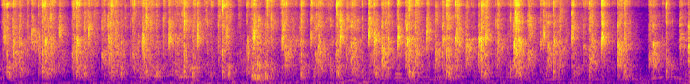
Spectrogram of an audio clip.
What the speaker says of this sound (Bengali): হাতের তালি দেন যতক্ষণ স্যার স্টেজে আসছেন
